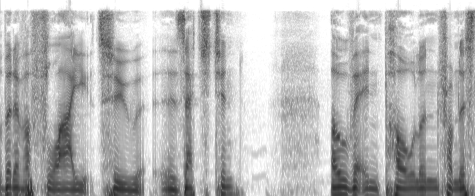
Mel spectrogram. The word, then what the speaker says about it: Szczecin: This is Szczecin. Is that how you say it? I think it's pronounced as a Z.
